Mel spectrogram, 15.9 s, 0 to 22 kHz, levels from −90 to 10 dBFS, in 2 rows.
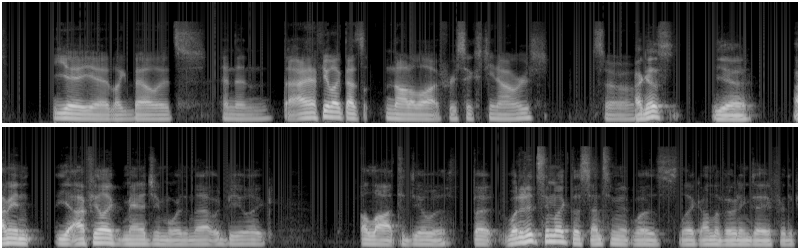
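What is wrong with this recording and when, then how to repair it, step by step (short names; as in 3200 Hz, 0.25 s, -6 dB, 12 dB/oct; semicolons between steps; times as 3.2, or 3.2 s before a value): crackle 37/s -28 dBFS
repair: de-click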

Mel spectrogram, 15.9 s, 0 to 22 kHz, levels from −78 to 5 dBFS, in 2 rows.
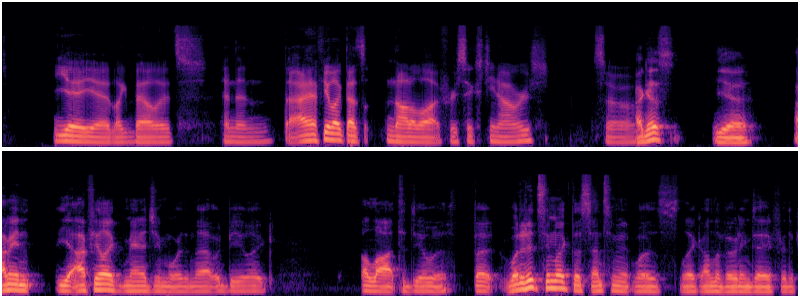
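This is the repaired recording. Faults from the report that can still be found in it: none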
